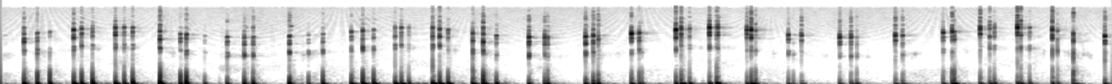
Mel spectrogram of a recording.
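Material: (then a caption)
Glass. A thin, empty, hollow clear glass test tube, held upright on top of a microphone, is tapped rapidly with long pointed acrylic nails. Each tap gives a dull, deep thump from the microphone with bright, clicky ticks above it, and each one dies away almost instantly. The taps come in quick, uneven bursts, possibly with an echo or swirling effect added.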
